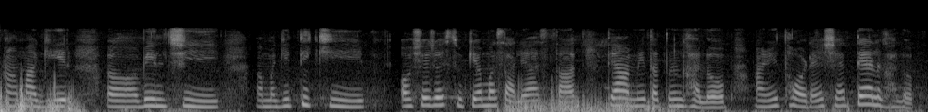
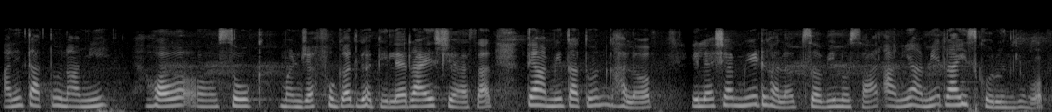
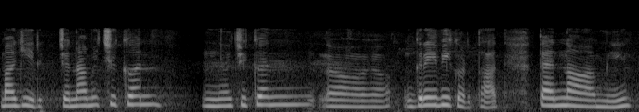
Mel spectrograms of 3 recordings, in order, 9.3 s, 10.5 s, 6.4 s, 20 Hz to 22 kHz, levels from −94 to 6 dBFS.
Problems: none marked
